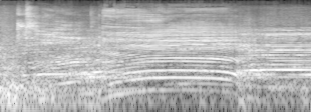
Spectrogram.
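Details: Cow mooing loudly in a long drawn-out call with rich harmonics that rise and then fall, overlapping lower moos from other cattle, with steady background noise throughout.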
